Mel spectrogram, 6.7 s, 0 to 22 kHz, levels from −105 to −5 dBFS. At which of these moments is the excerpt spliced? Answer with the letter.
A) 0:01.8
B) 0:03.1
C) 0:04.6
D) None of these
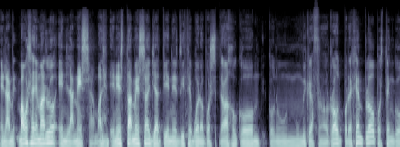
A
